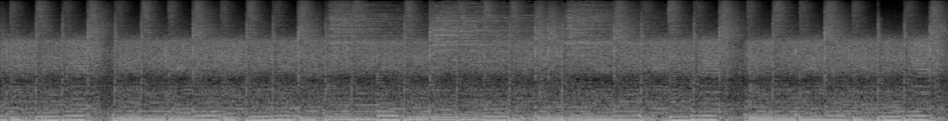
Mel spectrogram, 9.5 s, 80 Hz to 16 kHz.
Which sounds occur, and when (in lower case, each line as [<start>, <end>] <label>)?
[0.00, 9.45] music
